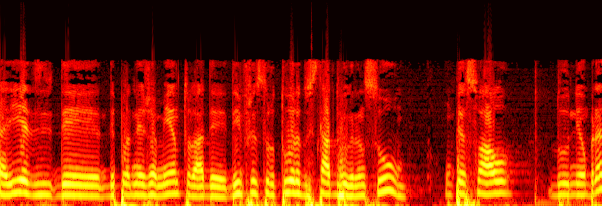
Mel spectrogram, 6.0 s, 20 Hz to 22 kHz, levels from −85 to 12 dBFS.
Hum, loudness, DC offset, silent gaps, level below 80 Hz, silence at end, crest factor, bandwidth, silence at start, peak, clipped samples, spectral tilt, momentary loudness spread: none; -11 LUFS; under 0.1%; none; -20 dBFS; 0 s; 10 dB; 8 kHz; 0 s; 0 dBFS; 0.5%; -7.5 dB/octave; 8 LU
